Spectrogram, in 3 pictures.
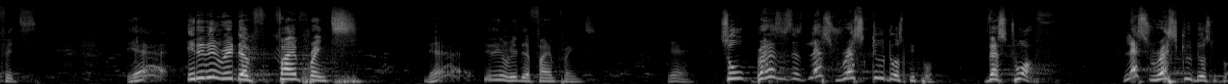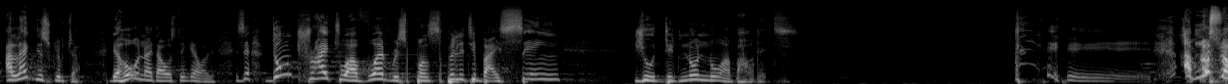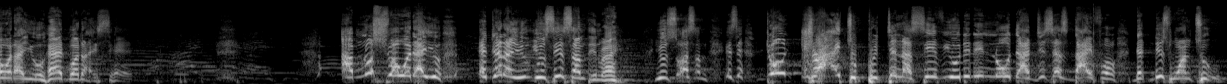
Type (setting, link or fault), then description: setting, large echoing room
